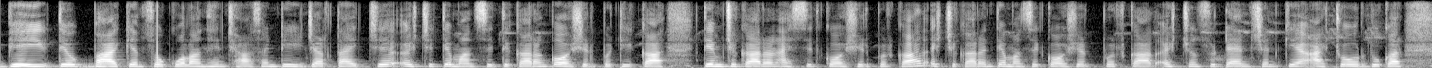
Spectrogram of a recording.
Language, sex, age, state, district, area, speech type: Kashmiri, female, 18-30, Jammu and Kashmir, Anantnag, rural, spontaneous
